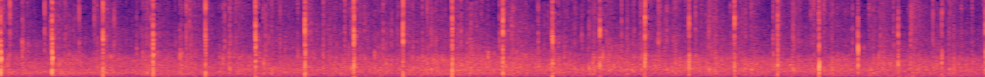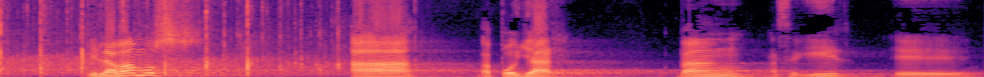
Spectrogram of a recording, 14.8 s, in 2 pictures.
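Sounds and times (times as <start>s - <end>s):
crowd applauding: 0.0s - 10.6s
speech: 8.1s - 8.8s, 10.0s - 11.7s, 12.5s - 14.7s.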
